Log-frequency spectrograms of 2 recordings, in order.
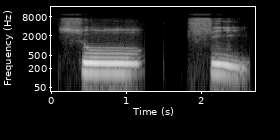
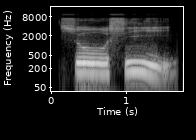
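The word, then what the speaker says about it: סוסי: For instance, in my horse, it's Su Si. Su Si. Stress on the last syllable.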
